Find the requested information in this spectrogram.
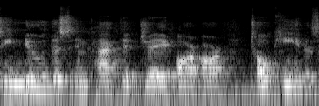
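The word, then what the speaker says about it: Tolkien: he actually because he knew this impacted JRR Tolen is how he pronounces his name he looked to see what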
